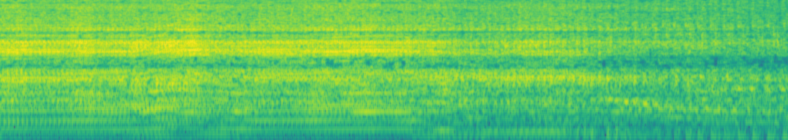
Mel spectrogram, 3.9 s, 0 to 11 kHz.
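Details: Yamaha Fazer 150 motorcycle revving: a rough, fairly regular knock of about four per second over the exhaust; dealer work on the cylinder head didn't fix it, and the mechanic suspects the bottom end; source unknown.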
